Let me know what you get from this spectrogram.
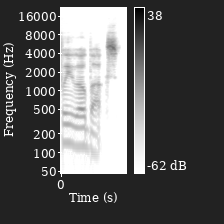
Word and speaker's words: Robux: Being a 13-year-old, I spent like $50 on Robux. Is that how you pronounce it? I can't pronounce it. – Yeah, Robux.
